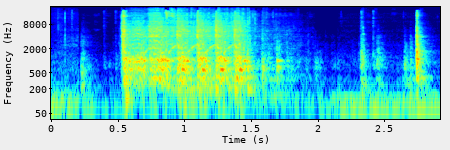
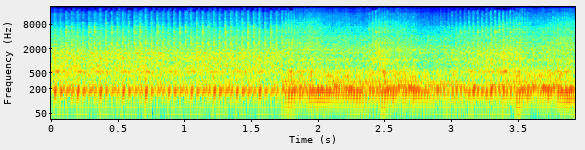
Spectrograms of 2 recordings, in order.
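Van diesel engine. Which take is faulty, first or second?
first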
